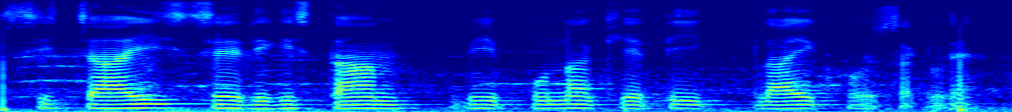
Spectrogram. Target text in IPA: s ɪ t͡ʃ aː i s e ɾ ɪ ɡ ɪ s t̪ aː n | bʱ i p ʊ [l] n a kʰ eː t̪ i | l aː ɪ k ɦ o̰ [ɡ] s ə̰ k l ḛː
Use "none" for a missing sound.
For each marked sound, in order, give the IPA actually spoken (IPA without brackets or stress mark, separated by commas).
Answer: none, none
